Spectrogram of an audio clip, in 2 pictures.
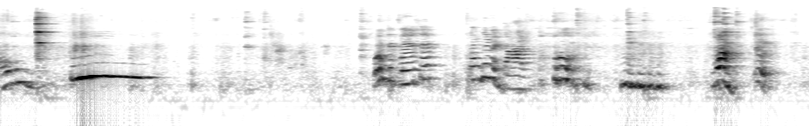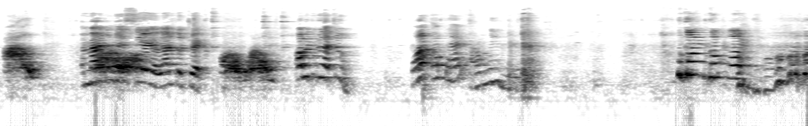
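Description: Metal spoons clinking and scraping in bowls of dry cereal being eaten fast, with muffled voices, hums and laughter through full mouths.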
